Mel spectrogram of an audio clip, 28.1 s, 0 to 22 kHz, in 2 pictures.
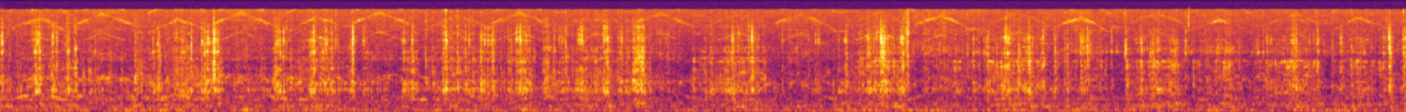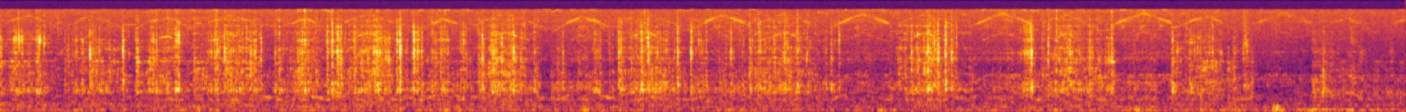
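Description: Stepper motors of the Cyclone PCB Factory, a small 3D-printed CNC milling machine, driving a pen across paper to draw a gear outline. They make a faint, continuous mechanical whirring, a quick run of short whines changing pitch, with small ticks as each move starts and stops.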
